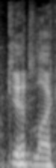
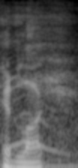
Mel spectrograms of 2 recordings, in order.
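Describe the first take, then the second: First: It is said in a sincere tone. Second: It is said in a sarcastic tone. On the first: The wish is genuinely meant. "actually, actually" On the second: The wish is not really meant. "that sounded really sarcastic"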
